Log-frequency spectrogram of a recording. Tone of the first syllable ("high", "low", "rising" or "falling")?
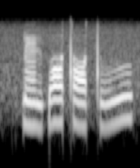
low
